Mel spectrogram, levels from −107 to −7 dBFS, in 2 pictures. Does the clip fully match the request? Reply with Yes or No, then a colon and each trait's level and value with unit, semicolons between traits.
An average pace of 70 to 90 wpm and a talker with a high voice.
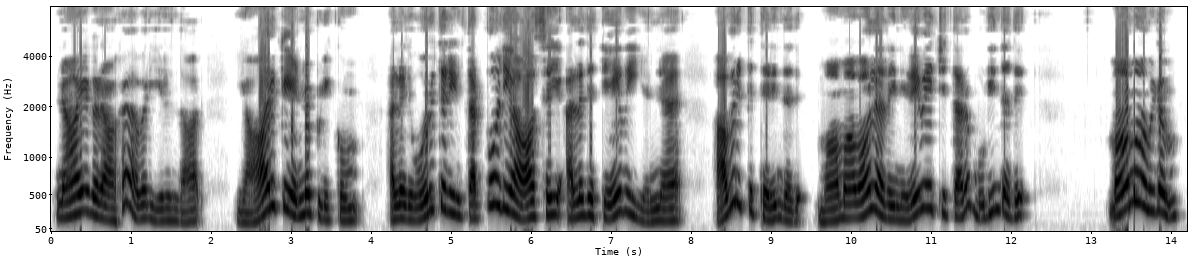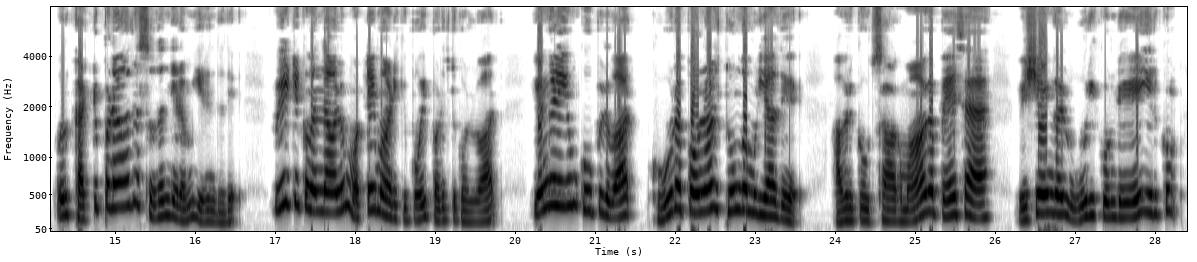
Yes: average, 85 wpm; high, 230 Hz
